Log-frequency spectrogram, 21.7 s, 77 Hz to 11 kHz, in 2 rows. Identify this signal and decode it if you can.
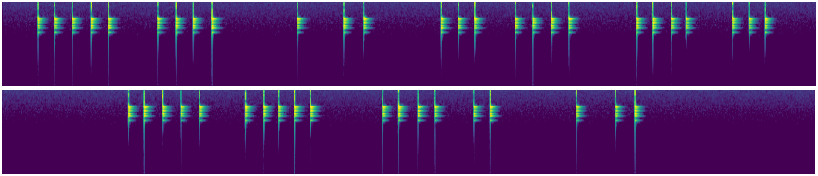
Tap code, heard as taps on glass, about 4 knocks a second. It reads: YBOS ZRB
